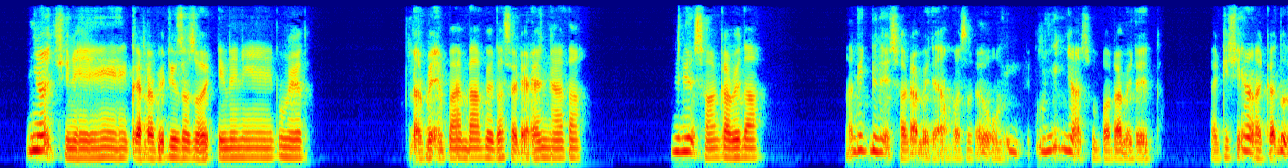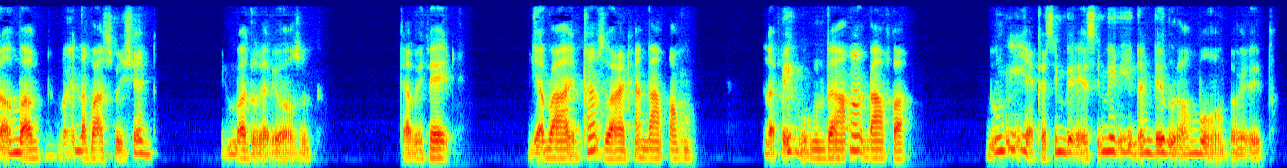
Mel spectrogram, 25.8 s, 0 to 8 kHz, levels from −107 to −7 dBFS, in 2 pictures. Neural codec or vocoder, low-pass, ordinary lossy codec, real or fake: autoencoder, 22.05 kHz, a latent of 192 numbers a frame, VITS, trained on one speaker; 7.2 kHz; MP3, 64 kbps; fake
